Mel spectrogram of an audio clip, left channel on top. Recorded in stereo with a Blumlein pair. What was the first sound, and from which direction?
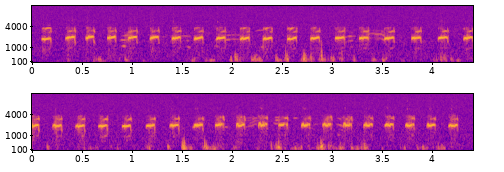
Only background noise.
